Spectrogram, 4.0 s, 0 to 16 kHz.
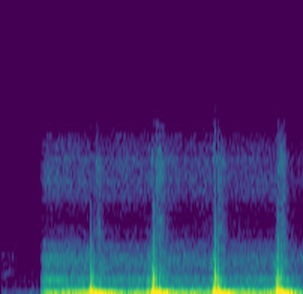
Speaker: ahora vamos a hablar solo de la fase 3 se escucha un ruido más sordo más suave no este ruido tampoco tiene importancia clínica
